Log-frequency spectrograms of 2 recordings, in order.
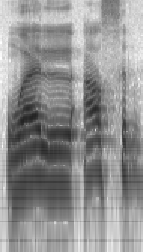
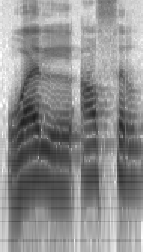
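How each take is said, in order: The two takes are said the same way.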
